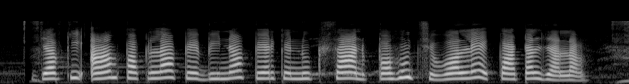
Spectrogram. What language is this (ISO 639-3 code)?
bho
